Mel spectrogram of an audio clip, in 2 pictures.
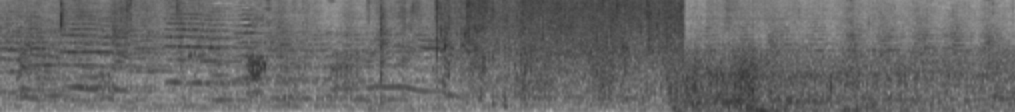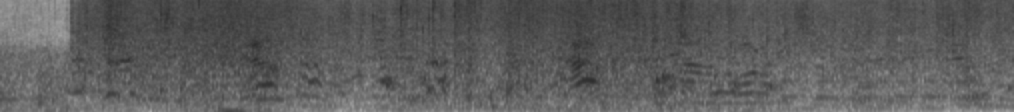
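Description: Horror film soundtrack of a river attack at night: water churning and splashing, with people gasping and crying out over tense music. About three and a half seconds in comes a deep rumble, the loudest sound here, and the sound goes muffled for about two seconds.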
